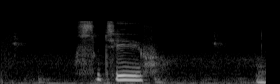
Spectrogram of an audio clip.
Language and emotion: Russian, neutral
